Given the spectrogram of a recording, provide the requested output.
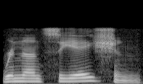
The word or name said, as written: renunciation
